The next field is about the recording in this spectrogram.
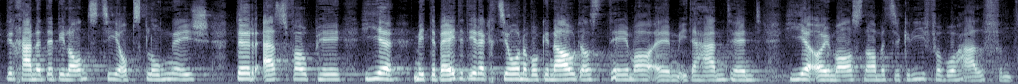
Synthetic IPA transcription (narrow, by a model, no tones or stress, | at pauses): mɪːɾχɛnədɛbilɑnt͡st͡siːəɔpsklʊŋːəɪʃ | d̥əɾɛsfaʊpʰeː | hiəmɪt̚d̥əbæɪdədiɾɛkt͡sjoːnəʋoɡenawdɑstʰeːmɑʔɛmɪ̰dəɦændhɛnd | hiːəʔœʏmɑːsnɑːmət͡sɛɾɡriːfəʋoɦælfən̩d̥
